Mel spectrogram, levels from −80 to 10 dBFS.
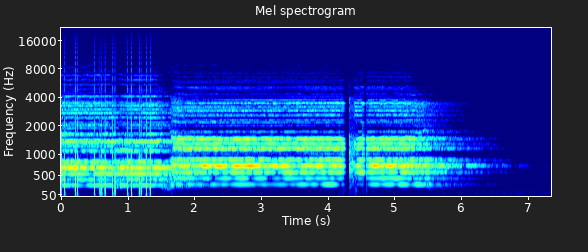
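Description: From 0.05 to 1.34 s a train of clicks, around fifteen irregular pops near 11 per second and about 10 dB above the sound, likely from interference, shows as thin vertical spikes across the spectrogram. At 4.21 to 4.42 s a long network dropout, likely from a stalled connection, loses 180 ms: the last sound is carried on and fades to fill it, then 30 ms of flat waveform. Bursts of packet loss follow at 4.51 to 4.60 s, 60 ms covered by the last sound carried on and fading, and at 7.03 to 7.18 s, 120 ms lost and mostly left as a blank band.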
